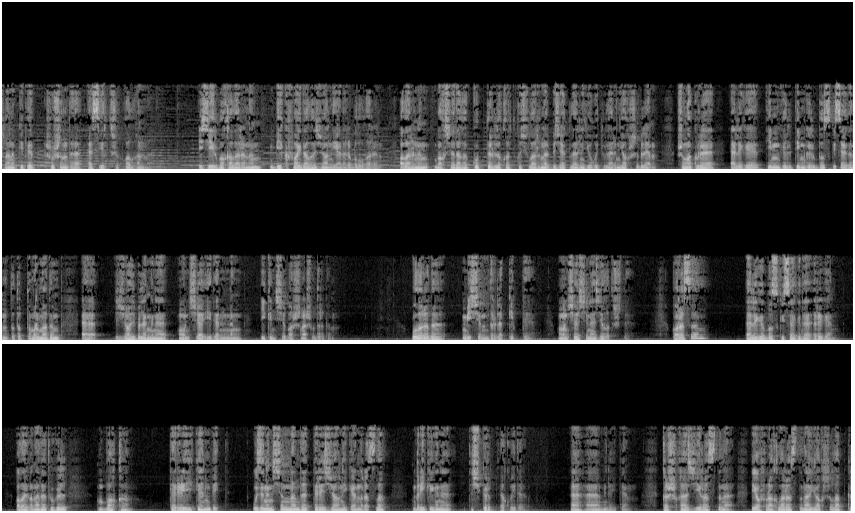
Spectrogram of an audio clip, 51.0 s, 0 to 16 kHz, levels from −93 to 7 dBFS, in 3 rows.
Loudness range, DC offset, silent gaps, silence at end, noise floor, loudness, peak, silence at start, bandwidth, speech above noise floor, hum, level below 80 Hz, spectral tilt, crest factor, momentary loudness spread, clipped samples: 5 LU; under 0.1%; none; 0 s; -62 dBFS; -20 LUFS; -2 dBFS; 0 s; 8.6 kHz; 43 dB; none; -34 dBFS; -4.5 dB/octave; 20 dB; 12 LU; under 0.1%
